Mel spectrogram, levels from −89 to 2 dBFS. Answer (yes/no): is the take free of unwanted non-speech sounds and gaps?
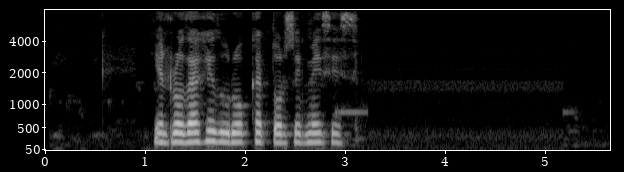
yes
